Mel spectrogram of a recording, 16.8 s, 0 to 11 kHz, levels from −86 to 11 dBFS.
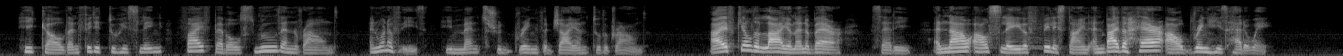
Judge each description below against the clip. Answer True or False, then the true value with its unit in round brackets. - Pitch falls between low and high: True (160 Hz)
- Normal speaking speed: True (175 wpm)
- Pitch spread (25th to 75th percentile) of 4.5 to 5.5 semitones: True (4.9 semitones)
